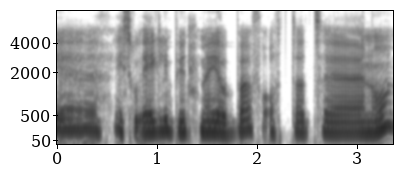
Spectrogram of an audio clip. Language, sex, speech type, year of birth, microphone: Norwegian, female, spontaneous, 1990, Shure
